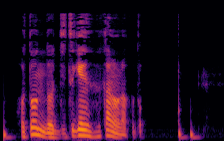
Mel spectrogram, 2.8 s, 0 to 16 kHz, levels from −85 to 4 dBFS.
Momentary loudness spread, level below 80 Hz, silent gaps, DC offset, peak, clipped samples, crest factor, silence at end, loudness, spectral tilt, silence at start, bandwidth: 19 LU; -60 dBFS; none; under 0.1%; -2 dBFS; under 0.1%; 22 dB; 0.35 s; -21 LUFS; -5.5 dB/octave; 0.05 s; 11.5 kHz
